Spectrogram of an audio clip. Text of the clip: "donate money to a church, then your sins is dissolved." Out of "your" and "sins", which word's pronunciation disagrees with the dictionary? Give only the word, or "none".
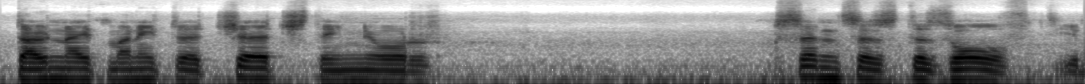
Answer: sins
